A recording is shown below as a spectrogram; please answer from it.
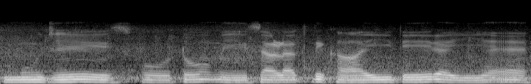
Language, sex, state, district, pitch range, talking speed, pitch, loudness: Hindi, male, Madhya Pradesh, Katni, 105-110 Hz, 100 wpm, 110 Hz, -15 LUFS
